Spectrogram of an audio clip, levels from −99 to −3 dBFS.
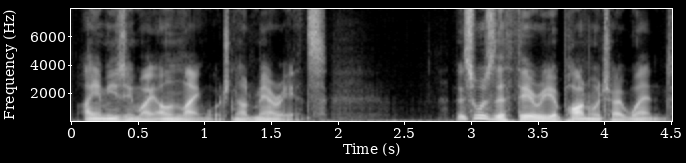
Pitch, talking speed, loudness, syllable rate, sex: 100 Hz, 215 wpm, -20 LUFS, 3.8 syllables/s, male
